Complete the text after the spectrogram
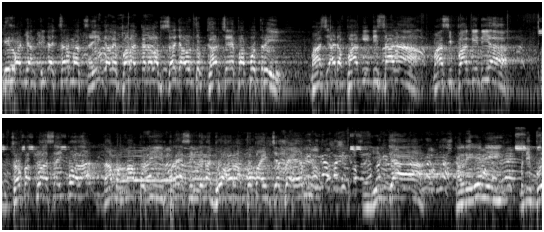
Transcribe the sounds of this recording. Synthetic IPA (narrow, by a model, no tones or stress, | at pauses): niluanjaŋt̪idaʔt͡ʃərmat̪̚səɦiŋɡalɛbalankədalamsəd͡ʒaunt̪ʊk̚ɡart͡ʃiepaput̪ɾi | masɪɦadapaɡidisanamasɪhpaɡidia | məɲt͡ʃobakuasaibolanamʊnmampudipɾɛsɪndəŋanduaoɾaŋpəmaɪnd͡ʒepeɛm | səɦiŋɡa | kaliːnimənibu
